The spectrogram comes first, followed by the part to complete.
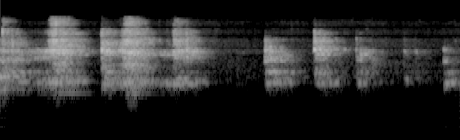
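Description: Canned whole tomatoes and their juice being shaken out of the can into a pan, an irregular run of short wet splashes and plops.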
